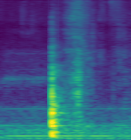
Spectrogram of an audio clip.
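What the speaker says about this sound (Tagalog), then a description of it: "Hiwain muna natin to sa gitna." A knife chops once through pork belly on a board, a single sharp, close thud and crack of the blade striking, with a faint kitchen hum before and after and no talking.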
